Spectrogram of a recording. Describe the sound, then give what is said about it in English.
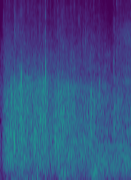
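A group gives a short burst of applause for a child. The dense clapping is strongest at first, then thins slightly as it continues. “Everybody give CJ a hand clap.”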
